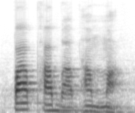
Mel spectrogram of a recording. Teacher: पु अर्थात पा वर्ग, पा, फा, बा, भा, मा और उपधमानी अर्ध विसर्ग से युक्त पा और फा का उच्चारण स्थान ओष्ठ से होता है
